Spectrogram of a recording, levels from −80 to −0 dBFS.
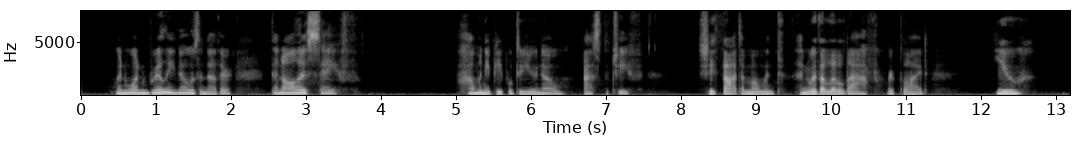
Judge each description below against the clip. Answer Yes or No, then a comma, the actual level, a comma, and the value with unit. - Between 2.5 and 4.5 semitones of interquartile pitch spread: No, average, 5.0 semitones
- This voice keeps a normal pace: No, slow, 130 wpm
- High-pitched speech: Yes, high, 210 Hz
